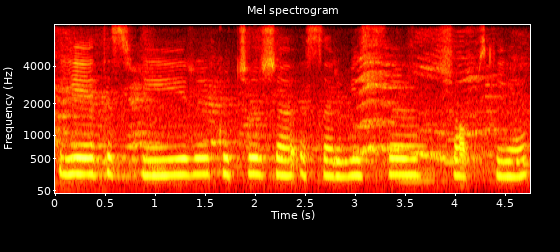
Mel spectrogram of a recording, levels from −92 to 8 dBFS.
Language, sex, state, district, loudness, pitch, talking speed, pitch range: Hindi, female, Punjab, Kapurthala, -16 LUFS, 255 Hz, 100 wpm, 245-260 Hz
